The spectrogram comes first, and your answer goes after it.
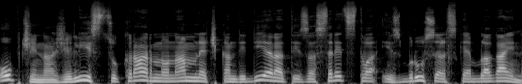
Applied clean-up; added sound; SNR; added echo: none; none; none; none.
